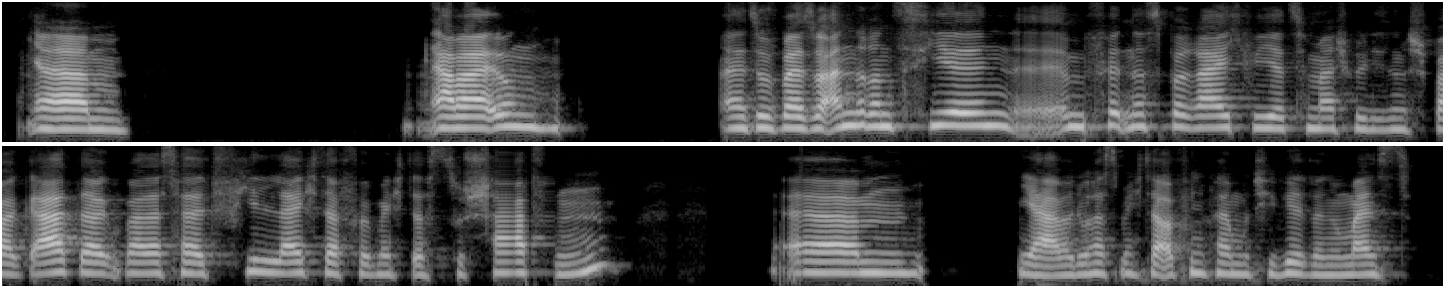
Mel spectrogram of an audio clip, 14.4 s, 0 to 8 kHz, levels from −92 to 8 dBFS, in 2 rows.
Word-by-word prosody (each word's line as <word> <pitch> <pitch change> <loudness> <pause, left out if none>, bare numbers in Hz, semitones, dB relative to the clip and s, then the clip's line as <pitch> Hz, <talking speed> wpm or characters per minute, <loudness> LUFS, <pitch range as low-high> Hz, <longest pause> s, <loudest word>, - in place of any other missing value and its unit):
Ähm 185 -2 +5 1.5
Aber 205 +1 +8
irgend 220 -3 0
'n 200 - -28 0.7
also, 205 +1 -1
bei 205 -1 +4
so 200 - +1
anderen 235 -2 +3
Zielen 245 0 +1
im 225 +3 -4
Fitnessbereich, 220 -2 -2
wie 210 - -3
jetzt 200 -1 -3
zum 200 - -4
Beispiel 195 0 -6
diesen 185 +1 -10
Spagat, 185 +4 +2
da 185 -3 0
war 190 - -1
das 185 +1 -4
halt 180 -1 -2
viel 210 +3 -6
leichter 190 -1 -2
für 180 -1 -10
mich, 170 0 -10
das 160 -3 -10
zu - - -16
schaffen. 195 - -4 0.8
Ähm, 195 -1 +1 0.4
ja, 165 -5 +1
aber 155 +2 -2
du 175 - -5
hast 185 -1 -7
mich 180 -3 -10
da - - 0
auf - - -6
jeden 190 -2 -5
Fall 180 0 -4
motiviert, 175 +2 -6
wenn 165 -1 -7
du 160 - -7
meinst, 170 0 -5
195 Hz, 175 wpm, -22 LUFS, 180-210 Hz, 1.5 s, Aber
